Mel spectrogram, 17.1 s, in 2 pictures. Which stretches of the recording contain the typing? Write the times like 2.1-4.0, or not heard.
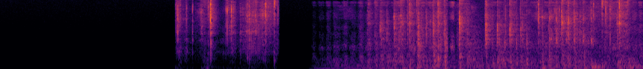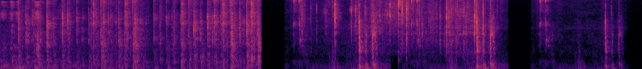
4.8-16.9.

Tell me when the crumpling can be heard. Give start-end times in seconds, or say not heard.
2.3-3.8, 6.7-8.3, 12.6-15.1.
